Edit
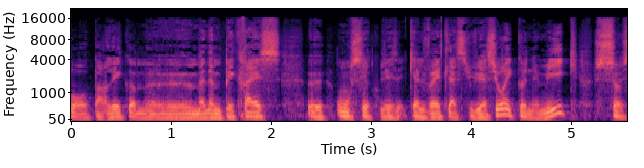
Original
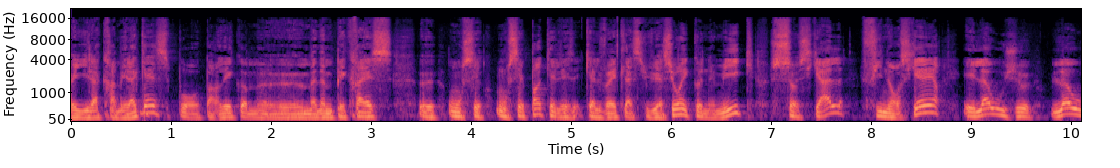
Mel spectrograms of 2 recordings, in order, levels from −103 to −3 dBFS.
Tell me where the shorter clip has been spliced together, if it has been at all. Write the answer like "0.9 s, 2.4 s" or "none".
3.1 s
